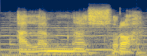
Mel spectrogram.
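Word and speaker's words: أَلَمْ نَشْرَحْ: sukun bertemu dengan non Bacanya adalah alamnasroh Alam Nasroh Hai membacanya pada huruf minimnya mulutnya tertutup alamnasroh itu yang pertama kita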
